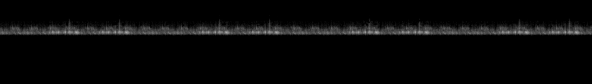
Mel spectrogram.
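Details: Steady night chorus of crickets: bright, high trilled chirps grouped in twos, returning roughly every one and a half seconds, with a soft continuous hiss of distant chirping beneath and no other sounds.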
